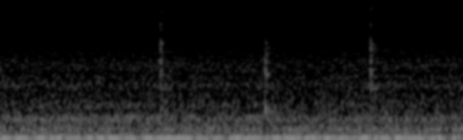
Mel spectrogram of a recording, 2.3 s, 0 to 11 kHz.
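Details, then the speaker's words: Automotive 5-pin relay bench-tested by energizing pins 85 and 86 from the battery through fused jumper wires. Sharp, crisp clicks about every half second as the relay pulls in and drops out cleanly; the relay switches properly. "you can hear the relay clicking on and off"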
